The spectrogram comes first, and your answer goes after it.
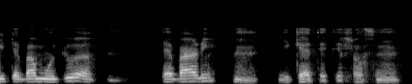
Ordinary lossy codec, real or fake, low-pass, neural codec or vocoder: AAC, 32 kbps; fake; 5.4 kHz; codec, 16 kHz, 16 kbps, FunCodec, trained on Chinese and English, 50 frames a second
